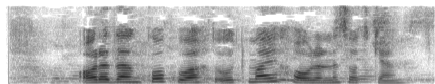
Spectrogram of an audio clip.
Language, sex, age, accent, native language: Uzbek, female, 18-24, Samarqand, Uzbek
